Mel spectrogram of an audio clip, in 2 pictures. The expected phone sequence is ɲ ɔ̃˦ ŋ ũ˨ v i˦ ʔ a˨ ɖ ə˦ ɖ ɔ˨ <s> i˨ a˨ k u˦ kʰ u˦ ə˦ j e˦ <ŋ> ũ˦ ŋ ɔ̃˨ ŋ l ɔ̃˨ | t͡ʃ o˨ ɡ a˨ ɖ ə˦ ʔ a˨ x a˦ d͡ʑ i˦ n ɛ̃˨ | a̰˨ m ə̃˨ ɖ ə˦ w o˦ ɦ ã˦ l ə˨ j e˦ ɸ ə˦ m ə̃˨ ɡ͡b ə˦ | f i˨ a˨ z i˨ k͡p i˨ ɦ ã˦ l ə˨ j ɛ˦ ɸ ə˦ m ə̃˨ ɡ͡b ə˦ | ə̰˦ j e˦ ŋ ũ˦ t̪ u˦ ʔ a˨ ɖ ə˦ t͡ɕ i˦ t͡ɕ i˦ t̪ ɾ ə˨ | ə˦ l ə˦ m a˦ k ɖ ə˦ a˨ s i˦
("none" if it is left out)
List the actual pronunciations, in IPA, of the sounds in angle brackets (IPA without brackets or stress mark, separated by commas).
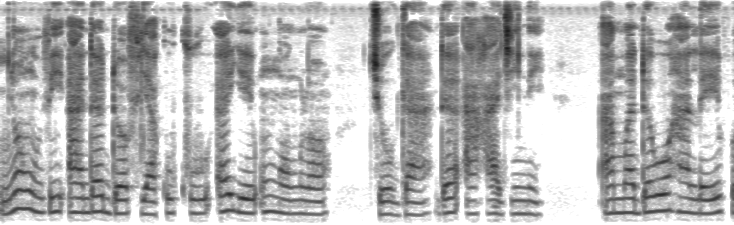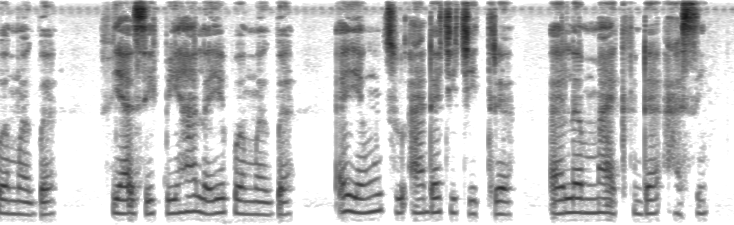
f, ŋ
